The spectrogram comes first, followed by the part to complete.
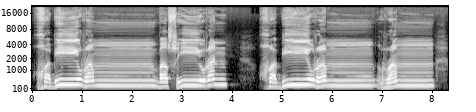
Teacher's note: تنوین کے بعد بھی اگلا حرف با آئے گا تو تنوین بھی میم میں بدل جائے گی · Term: اقلاب کا قاعدہ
